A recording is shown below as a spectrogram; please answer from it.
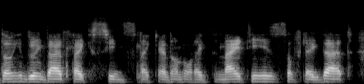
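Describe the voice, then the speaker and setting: A man's medium-pitched voice with a French accent, fairly quick and monotone, with flat intonation. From southern France. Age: 50s. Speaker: digital artist and art director. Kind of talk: interview. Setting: live audio chat room. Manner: halting, many fillers.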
